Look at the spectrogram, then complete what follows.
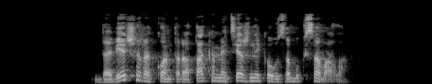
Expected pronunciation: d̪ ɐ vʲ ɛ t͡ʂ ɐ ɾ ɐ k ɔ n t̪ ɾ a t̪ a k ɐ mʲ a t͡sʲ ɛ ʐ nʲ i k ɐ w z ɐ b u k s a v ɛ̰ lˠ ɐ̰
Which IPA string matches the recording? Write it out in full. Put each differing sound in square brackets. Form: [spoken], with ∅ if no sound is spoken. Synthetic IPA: d̪ ɐ vʲ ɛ t͡ʂ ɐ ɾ ɐ k ɔ n t̪ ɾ a t̪ a k ɐ mʲ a t͡sʲ ɛ ʐ nʲ i k ɐ w z ɐ b u k s a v [a̰] lˠ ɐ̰

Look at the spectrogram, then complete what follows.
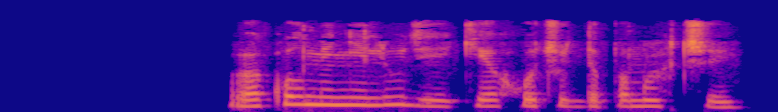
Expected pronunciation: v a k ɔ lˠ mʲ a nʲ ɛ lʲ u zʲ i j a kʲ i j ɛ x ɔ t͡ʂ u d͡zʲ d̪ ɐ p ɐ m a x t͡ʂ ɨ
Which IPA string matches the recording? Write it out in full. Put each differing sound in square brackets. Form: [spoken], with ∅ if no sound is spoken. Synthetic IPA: v a k ɔ lˠ mʲ a nʲ ɛ lʲ u [d͡zʲ] i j a kʲ i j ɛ x ɔ t͡ʂ u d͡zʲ d̪ ɐ p ɐ m a x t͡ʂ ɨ

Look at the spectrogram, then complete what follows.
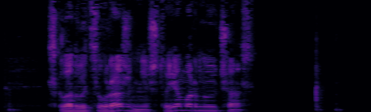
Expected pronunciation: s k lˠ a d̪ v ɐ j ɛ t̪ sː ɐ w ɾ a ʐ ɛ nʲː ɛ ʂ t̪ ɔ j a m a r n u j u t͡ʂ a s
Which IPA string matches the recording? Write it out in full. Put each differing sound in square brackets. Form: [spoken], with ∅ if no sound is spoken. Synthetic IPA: s k lˠ a d̪ v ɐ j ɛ t̪ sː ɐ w ɾ a ʐ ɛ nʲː ɛ ʂ t̪ ɔ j a m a r n u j u t͡ʂ a s

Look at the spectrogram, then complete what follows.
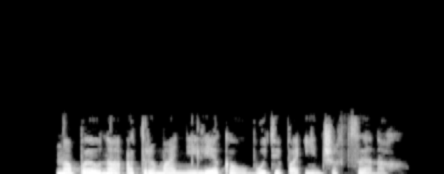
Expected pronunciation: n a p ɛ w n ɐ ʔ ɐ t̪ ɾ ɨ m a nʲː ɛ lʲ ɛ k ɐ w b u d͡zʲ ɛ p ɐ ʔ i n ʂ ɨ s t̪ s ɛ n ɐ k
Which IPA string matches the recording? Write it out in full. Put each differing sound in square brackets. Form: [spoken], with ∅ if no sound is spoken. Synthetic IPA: n a p ɛ w n ɐ ʔ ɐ t̪ ɾ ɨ m a nʲː ɛ lʲ ɛ k ɐ w b u d͡zʲ ɛ p ɐ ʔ i n ʂ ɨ [x] t̪ s ɛ n ɐ [x]

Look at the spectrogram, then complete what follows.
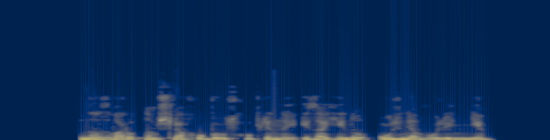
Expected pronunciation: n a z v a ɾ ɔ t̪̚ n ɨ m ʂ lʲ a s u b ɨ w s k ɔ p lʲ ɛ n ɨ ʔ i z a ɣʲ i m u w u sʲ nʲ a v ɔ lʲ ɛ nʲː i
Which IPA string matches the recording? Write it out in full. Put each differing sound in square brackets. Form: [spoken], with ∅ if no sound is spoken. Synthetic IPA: n [ɐ] z v a ɾ ɔ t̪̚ n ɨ m ʂ lʲ a [x] u b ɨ w s [x] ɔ p lʲ ɛ n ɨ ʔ i z a ɣʲ i [n] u w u [zʲ] nʲ a v ɔ lʲ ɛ nʲː i

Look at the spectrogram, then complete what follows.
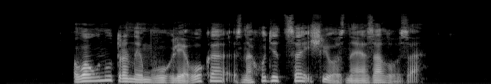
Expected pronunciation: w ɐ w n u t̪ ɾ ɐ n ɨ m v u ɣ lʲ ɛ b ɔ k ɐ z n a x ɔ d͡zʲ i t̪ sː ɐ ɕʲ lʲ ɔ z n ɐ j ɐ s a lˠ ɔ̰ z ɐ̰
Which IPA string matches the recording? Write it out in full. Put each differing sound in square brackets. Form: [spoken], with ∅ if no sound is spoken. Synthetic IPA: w ɐ w n u t̪ ɾ ɐ n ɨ m v u ɣ lʲ ɛ [v] ɔ k ɐ z n a x ɔ d͡zʲ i t̪ sː ɐ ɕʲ lʲ ɔ z n ɐ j ɐ [z] a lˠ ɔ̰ z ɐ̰

